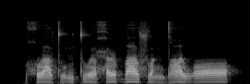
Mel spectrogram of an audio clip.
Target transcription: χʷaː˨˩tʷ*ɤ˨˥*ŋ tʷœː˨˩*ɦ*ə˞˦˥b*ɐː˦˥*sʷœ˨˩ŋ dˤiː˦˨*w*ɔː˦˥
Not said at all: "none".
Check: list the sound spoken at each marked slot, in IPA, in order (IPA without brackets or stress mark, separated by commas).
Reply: ə˞˨˥, ħ, aː˦˥, w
